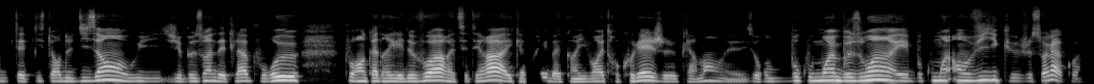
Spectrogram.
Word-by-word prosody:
peut-être 145 -1 -5
l'histoire 150 0 -5
de 150 - -3
10 160 +4 -3
ans 200 -3 +5
où 150 - -7
y 145 -1 -9
j'ai 145 - -6
besoin 155 +4 -3
d'être 145 -3 -1
là 160 +1 0
pour 150 +4 +1
eux, 185 -2 +7 0.4
pour 165 -2 -2
encadrer 150 -1 0
les 140 - 0
devoirs, 170 +4 +4
et 135 - -5
cetera, 185 +5 +3
et - - -3
qu'après, 140 +4 -9
beh, 130 -3 -4
quand 130 - -8
ils 130 0 -2
vont 140 +1 -4
être 145 0 -6
au - - -10
collège, 165 0 +2
heu, 135 -1 -5
clairement, 145 +4 -7
heu, - - -12
ils 70 - -16
auront 140 +1 -7
beaucoup 155 +5 -6
moins 185 +2 +4
besoin 185 +4 +4
et 155 -1 -1
beaucoup 155 +4 -11
moins 180 +1 +1
envie 180 +3 0
que 155 -1 -14
je 155 +1 -14
sois 180 +6 -4
là, 215 - +1
quoi. 140 -1 -18
155 Hz, 245 wpm, -20 LUFS, 145-175 Hz, 0.4 s, eux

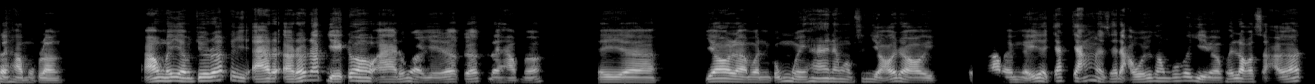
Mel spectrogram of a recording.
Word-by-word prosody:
đại - - +3
học 105 -3 0
1 105 0 -11
lần. 95 -1 +2 0.9
Hông, 160 - +6
nãy 170 +2 +3
giờ - - +6
mình 145 0 -2
chưa 165 0 +3
rớt 195 +4 +4
cái 185 -3 -6
gì 155 - -4
à, 140 +1 +5
r - - 0
ờ, 125 -2 +3
rớt 190 - +5
Rap 200 0 +2
Việt, 130 -1 +2
đúng 175 -1 +3
hông? 160 -1 +5
À, 115 +1 +1
đúng 130 +4 -6
rồi, - - -1
vậy 105 - -7
rớt 125 - +1
rớt 135 +2 -1
đại 110 - -3
học 100 -1 -4
nữa. 105 - -5 0.6
Thì, 115 0 -1
ờ, 110 -2 +1 0.5
do 140 +1 +5
là 125 -3 +4
mình 110 0 -4
cũng 160 -1 -7
12 140 +4 -2
năm 135 -1 -5
học - - -9
sinh 130 -2 -15
giỏi - - +1
rồi, 105 -1 +1 0.5
thì - - -36
ba 130 - -22
mẹ 115 - -2
mình 115 0 -11
nghĩ - - -1
là - - +1
chắc 165 +1 -1
chắn 200 - +1
là - - -3
sẽ 135 +1 -6
đậu 120 0 -1
chứ 150 - -4
không 145 -1 -4
có 160 - -8
cái 170 - -3
gì 135 -7 -3
mà 105 -1 -3
phải 130 - -5
lo 140 -2 +1
sợ - - -7 0.2
hết. - - 0
130 Hz, 285 wpm, -24 LUFS, 115-150 Hz, 0.9 s, Hông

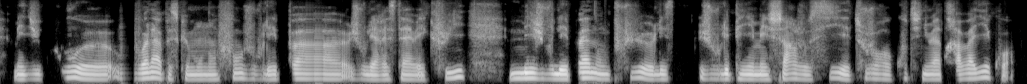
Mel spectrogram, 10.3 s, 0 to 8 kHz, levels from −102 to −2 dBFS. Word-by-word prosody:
Mais 120 - +1
du 125 +1 -4
coup, 160 +6 -2
heu, 120 -2 +2
v 150 - -9
voilà, 145 +2 +5
parce 125 -3 -4
que 120 - -5
mon 120 0 -1
enfant, 120 +4 -3
je 130 -2 -9
voulais 120 -1 -3
pas, 130 -2 +1
heu, - - -4
je 125 - -4
voulais 120 -2 +1
rester 115 +1 -2
avec 110 -2 -2
lui, 165 +5 0 0.5
mais 145 +2 +6
je 135 -1 +3
voulais 130 -1 +6
pas 155 +3 +5
non 130 -4 +2
plus, 155 +5 -3
heu, - - +3
laisser 120 0 -2 0.2
je 125 - -2
voulais 130 0 +1
payer 125 -2 0
mes 120 0 +3
charges 125 +2 +2
aussi 135 +5 -3
et 115 - -2
toujours 130 -3 -5
continuer 130 -3 -3
à 120 - +2
travailler, 135 +8 0
quoi. - - -8
125 Hz, 230 wpm, -24 LUFS, 120-140 Hz, 0.5 s, mais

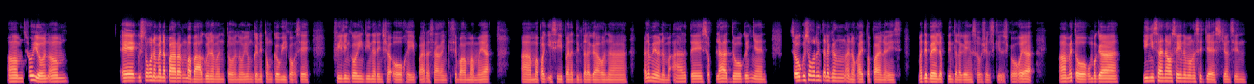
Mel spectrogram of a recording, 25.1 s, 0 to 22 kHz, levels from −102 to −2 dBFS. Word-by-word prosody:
Um, 140 0 +2
so 205 +1 +5
yun, 135 -2 +5
um, 140 +2 0 1.1
eh, 160 +1 +8
gusto 165 +2 -1
ko 185 - +4
naman 170 -1 +4
na - - -17
parang 150 -1 +6
mabago 120 -2 +2
naman 120 -1 -3
'to 115 0 -3
'no 115 0 -4
yung 120 0 -5
ganitong 120 -1 -5
gawi 115 -1 -2
ko 115 0 -3
kasi 120 -1 -3 0.5
feeling 135 0 -2
ko 135 0 +1
hindi 125 -1 -3
na 125 -1 -2
rin 120 - -3
siya - - -1
okey 110 -1 -3
para - - -4
sa'kin 110 -1 -4
kasi 120 - -9
baka 110 0 0
mamaya, 110 +2 -1 0.7
ah, 115 -1 +1
mapag-isipan 120 -1 -2
na - - -9
din 115 -1 -8
talaga 115 -1 0
ako 115 - -1
na 110 0 -3 0.4
alam 165 +3 0
mo - - +1
'yon, 135 - +2
na - - -2
maarte, 135 -2 -2
suplado, 125 +2 0
ganyan. 130 -4 -2 0.5
So, 170 +1 +7
gusto 195 +2 +2
ko - - +5
rin 195 - +1
talagang 165 -4 0
ano, 120 -5 -2
kahit 120 0 0
papaano 115 -1 0
is 110 +1 -6 0.4
ma-develop 135 -3 +4
din 120 - -2
talaga 115 -1 -2
'yong 115 +1 -3
social 110 0 -6
skills - - -10
ko - - -4
kaya, 65 +1 +3 0.6
um, 140 +1 +4
'eto 120 -8 +4
kumbaga 135 0 +3 0.5
hihingi 160 +2 +2
sana 160 -2 +4
ako - - 0
sa - - -3
'yo - - +1
ng 145 - 0
mga 140 - -2
suggestions 120 -2 -2
and 115 -1 -8
125 Hz, 175 wpm, -24 LUFS, 115-140 Hz, 1.1 s, eh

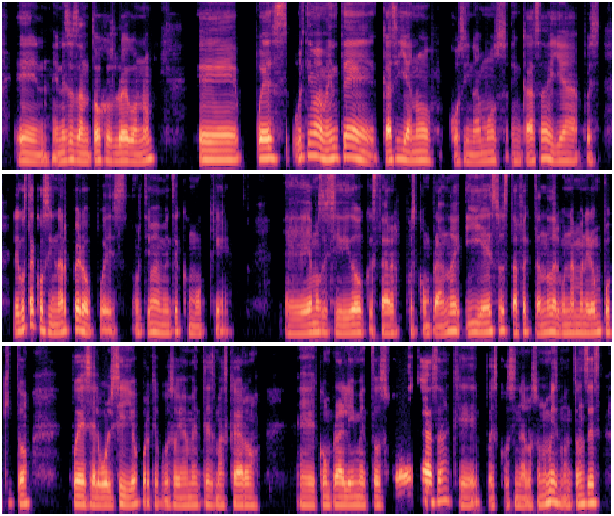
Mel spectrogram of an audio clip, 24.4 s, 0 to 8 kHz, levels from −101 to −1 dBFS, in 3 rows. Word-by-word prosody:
en 100 -4 -1
en 105 - -5
esos 115 0 -1
antojos 105 +2 +1
luego, 105 -2 +5
¿no? 120 +7 -4 0.6
Eh, 125 -1 +4 0.2
pues 140 0 +5
últimamente 145 -4 +1
casi 130 +3 +4
ya 120 -3 +2
no 115 -2 -2 0.2
cocinamos 100 +3 -7
en 100 0 -13
casa. 130 +6 0
Ella, 110 -2 -4
pues, - - -10 0.3
le 125 - -1
gusta 150 +4 +2
cocinar, 120 -1 -1
pero, 150 - +6
pues, 135 +1 -6
últimamente 115 +2 -5
como 100 -2 -9
que, 140 -2 -10 0.7
eh, 100 +1 -2
hemos 115 +1 +1
decidido 110 0 +2
estar, 105 +3 0
pues, 120 - -11
comprando 95 +5 -1
y 115 +1 -3
eso 125 +4 0
está 135 -1 +1
afectando 120 -1 -3
de 120 - +3
alguna 110 0 -4
manera 110 -1 0
un 120 +2 -4
poquito, 125 +1 -1 0.5
pues, 110 -1 +6
el 105 -1 +2
bolsillo 105 +3 +1
porque, 100 -5 -6
pues, 105 - -8
obviamente 105 +2 -4
es 105 - -7
más 100 -1 -7
caro, 100 -2 +2 0.5
eh, 105 -1 -4
comprar 105 0 +2
alimentos 105 0 -1
fuera - - +1
de - - -1 0.2
casa 155 +2 +4
que, 105 +7 -5
pues, 100 - -7
cocinarlos 95 0 -8
uno 110 - -4
mismo. 140 -6 +2
Entonces, 125 +5 0
110 Hz, 150 wpm, -24 LUFS, 105-125 Hz, 0.7 s, pero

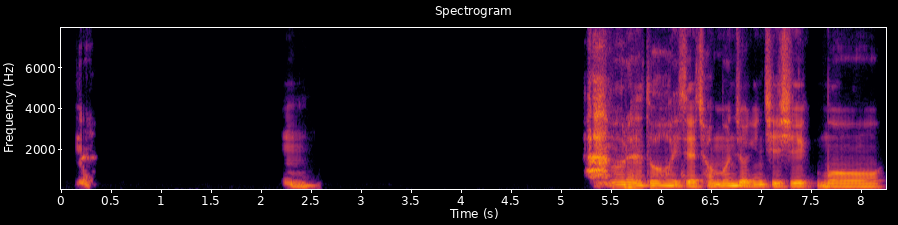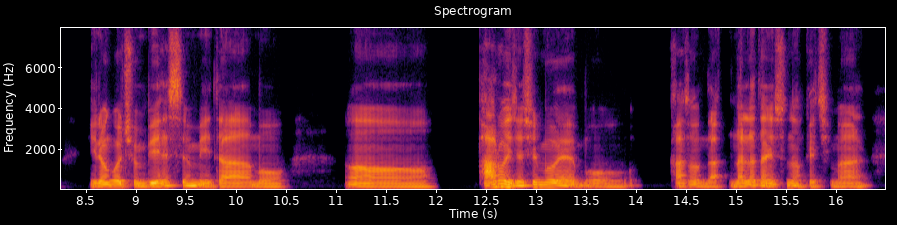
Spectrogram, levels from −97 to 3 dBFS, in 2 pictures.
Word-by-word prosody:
네. - - -7 2.0
음. 65 -5 -9 2.7
아무래도 105 -5 +1
이제 - - 0
전문적인 85 -1 +1
지식 80 0 0
뭐 75 0 -2 0.3
이런 85 +3 +3
걸 85 -1 +3
준비했습니다. 80 -3 +2
뭐 75 -1 -3 0.6
어 75 -3 0 0.4
바로 145 +2 +4
이제 105 -6 +6
실무에 110 -4 +2
뭐 70 -1 -6 0.4
가서 80 +1 -2
나 75 -1 -4
날아다닐 80 +1 +1
수는 85 - -2
없겠지만 75 0 -5
80 Hz, 170 characters per minute, -21 LUFS, 75-90 Hz, 2.7 s, 이제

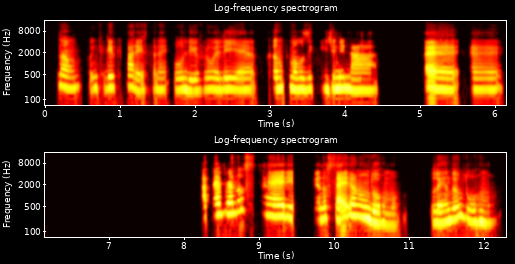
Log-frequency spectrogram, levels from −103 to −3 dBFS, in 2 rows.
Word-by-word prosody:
Não, 230 -3 -5
por - - -14
incrível 220 +1 -4
que - - -37
pareça, 230 -6 -5
né, 200 0 -10
o 195 0 -8
livro 195 +1 -6
ele 200 +1 -4
é 195 0 -7 0.2
canta 210 +1 -3
uma 205 -2 -1
musiquinha 205 +1 -6
de 210 - -5
ninar. 190 -3 -1 0.7
É, 195 - +4 0.2
é. 195 +1 -9 2.1
Até 300 +2 +5
vendo 325 +4 +4 0.3
série, 275 -3 +5 0.3
vendo 230 +2 -1
série 255 +3 +6
eu 290 - +6
não 260 -3 +4
durmo, 175 -5 -1 0.4
lendo 185 +4 +1
eu 250 +4 +1
durmo. 195 -5 -4
205 Hz, 135 wpm, -24 LUFS, 195-230 Hz, 2.1 s, série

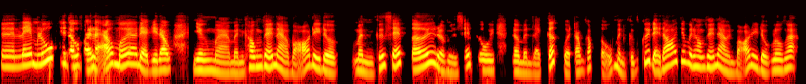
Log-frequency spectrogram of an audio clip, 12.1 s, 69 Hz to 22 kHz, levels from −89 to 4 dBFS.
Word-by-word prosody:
ờ, 230 -1 -1
lem 255 +4 +3
luốc, 345 +10 +5
chứ 285 -3 -3
đâu 235 0 +7
có 250 - -1
phải 185 - +5
là - - +4
áo - - +5
mới, 265 0 +3
áo 275 -1 +2
đẹp 170 -8 +3
gì 180 0 +1
đâu. 190 0 +5 0.3
Nhưng 185 -1 0
mà 155 -3 -4
mình 155 0 -6
không 230 +5 0
thể 235 -3 +4
nào 215 -10 -1
bỏ 230 +9 -1
đi 230 -5 +1
được, 165 -6 +2 0.2
mình 170 -4 -4
cứ 230 +2 +1
xếp 260 +2 +2
tới, 235 +11 +3
rồi 180 -8 0
mình 150 -3 -9
xếp 235 - -3
lui, 175 -1 -3 0.3
rồi 165 - 0
mình 150 -2 -7
lại 135 -1 -8
cất - - +3
vào - - -3
trong 160 +1 -4
góc 210 +5 -7
tủ, - - -7
mình 190 -11 -4
cũng 150 +1 -9
cứ 325 +3 +2
để - - +1
đó, 250 +9 +2
chứ 330 -1 -3
mình 260 -6 0
hông 225 -1 -2
thể 230 -2 0
nào 235 -7 -1
mình 155 -2 -9
bỏ 225 - -3
đi 240 -3 -2
được 165 -4 -3
luôn 185 0 -2
á. 225 +1 -1
215 Hz, 275 wpm, -23 LUFS, 170-245 Hz, 0.3 s, đâu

